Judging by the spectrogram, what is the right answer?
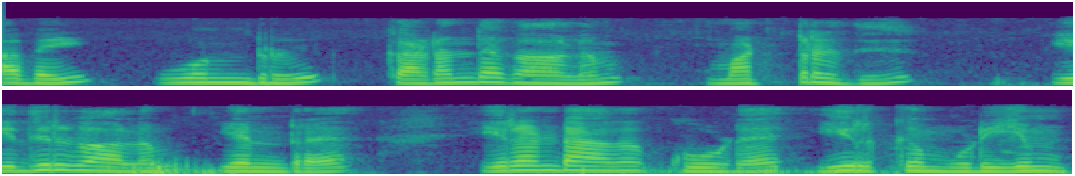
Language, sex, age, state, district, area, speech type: Tamil, male, 18-30, Tamil Nadu, Tiruchirappalli, rural, read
